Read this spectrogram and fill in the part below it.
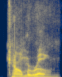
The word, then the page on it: coumarone: American English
